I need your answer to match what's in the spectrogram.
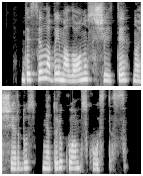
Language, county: Lithuanian, Klaipėda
